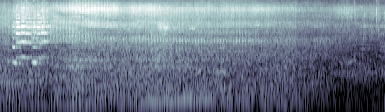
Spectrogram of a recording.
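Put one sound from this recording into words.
A motorcycle engine hums as it passes close by.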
